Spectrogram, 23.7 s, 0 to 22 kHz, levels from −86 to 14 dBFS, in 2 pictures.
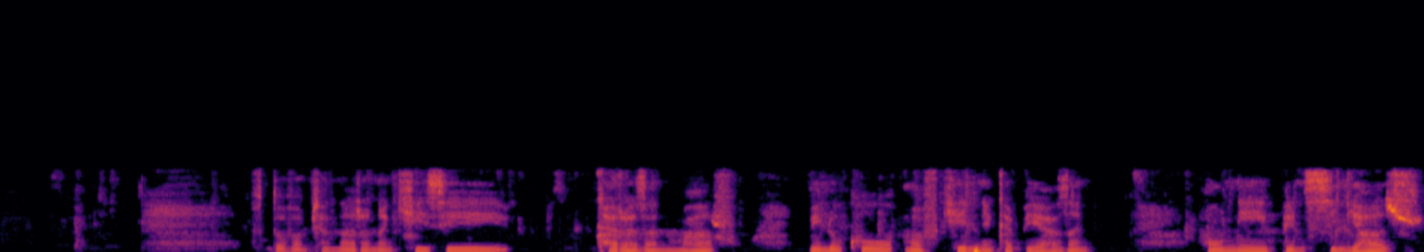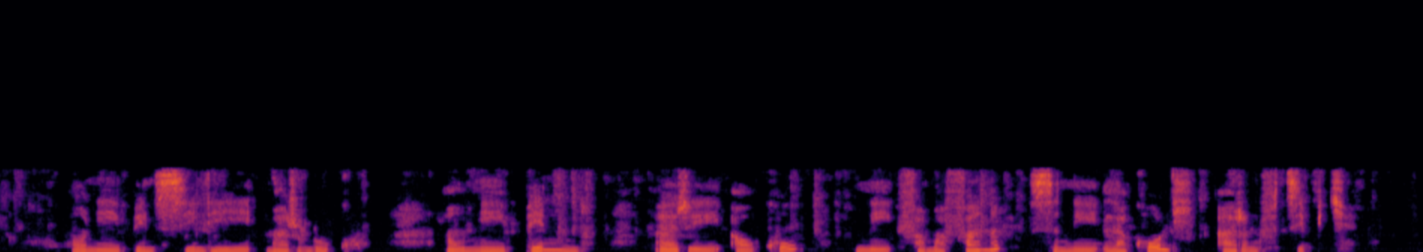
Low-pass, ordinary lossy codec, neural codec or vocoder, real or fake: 7.2 kHz; MP3, 64 kbps; none; real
